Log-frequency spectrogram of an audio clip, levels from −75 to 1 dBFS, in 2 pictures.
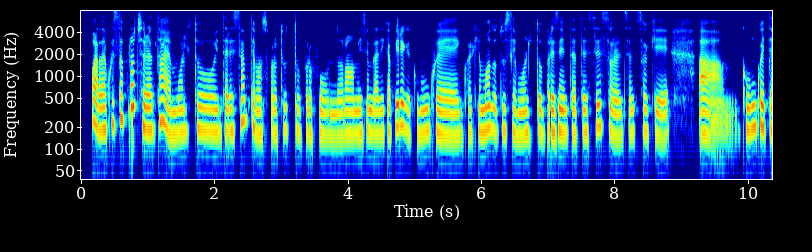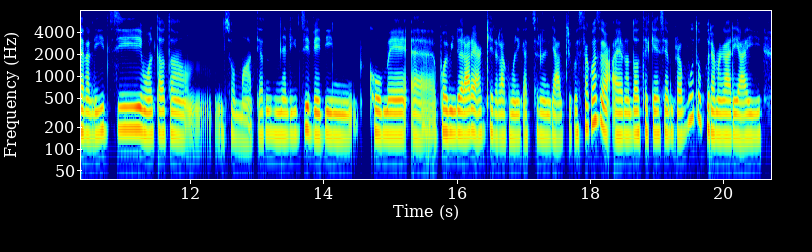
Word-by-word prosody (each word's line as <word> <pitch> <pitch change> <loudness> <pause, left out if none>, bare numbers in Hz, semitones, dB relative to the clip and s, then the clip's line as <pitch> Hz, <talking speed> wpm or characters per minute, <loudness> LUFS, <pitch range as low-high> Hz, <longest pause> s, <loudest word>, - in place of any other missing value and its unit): Guarda, 185 -6 +7
questo 220 +6 -3
approccio 310 - +4
in - - +5
realtà 225 +7 +3
è - - +2
molto 175 +2 -1
interessante 180 +7 0
ma 165 - +1
soprattutto 170 +2 -6
profondo, 155 -2 -3
no, 165 0 +1
mi 165 0 0
sembra 165 -1 0
di 165 - -2
capire 195 +5 +3
che 175 -4 -2
comunque 165 -2 0
in 155 +1 -3
qualche 170 +2 -4
modo 185 -1 +2
tu 180 - -4
sei 175 0 -3
molto 160 +1 -2
presente 170 0 +2
a 160 - -1
te 170 +1 -1
stesso, 200 +3 -1
nel 155 -1 0
senso 170 +2 -4
che, 150 -3 -1 0.4
uhm, - - +3 0.2
comunque 195 +3 +3
ti 190 - -1
analizzi 180 +3 +2
molta 165 0 +1
ta 165 0 -3
uhm, 160 - -2 0.3
insomma 155 -4 -6
ti - - -8
analizzi 160 +2 -1
vedi, 160 -1 +1
uhm, 150 -1 -1 0.2
come, 160 -1 +2
ehm, 145 - -3
puoi 175 -1 +2
migliorare 165 0 +4
anche 170 +2 -2
nella 155 0 -2
comunicazione 155 +1 -4
agli 150 0 -2
altri. 145 +3 -4
Questa 165 +4 -3
cosa 230 -5 +3
a - - -3
è - - +2
una 155 0 -1
dote 165 +1 -1
che 165 - -1
hai 165 - 0
sempre 165 -1 -3
avuto, 260 - -2
oppure 190 -9 0
magari 155 -1 +2
hai 150 +2 -1
165 Hz, 190 wpm, -24 LUFS, 160-180 Hz, 0.4 s, Guarda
